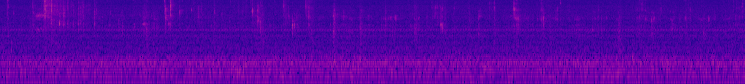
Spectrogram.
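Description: Mouth sounds of someone eating a fried chicken wing: faint, irregular crackly clicks of chewing and biting into crispy skin, over a steady low hum.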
